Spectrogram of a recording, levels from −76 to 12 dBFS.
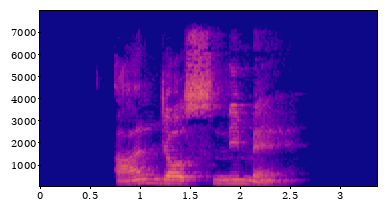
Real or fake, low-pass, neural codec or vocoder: real; 7.2 kHz; none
